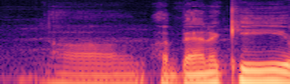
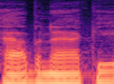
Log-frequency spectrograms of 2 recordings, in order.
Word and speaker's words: Abenaki: for Native American Indians, Abenaki or Abenaki, however you want to pronounce it.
